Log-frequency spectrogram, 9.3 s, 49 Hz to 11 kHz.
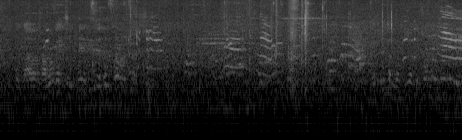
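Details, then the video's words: Six very hungry street cats at feeding time, meowing loudly; several overlapping wavering meows rise and fall throughout, mixed with human speech and outdoor rustling. "6 Very Hungry Cats Meowing Loudly"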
